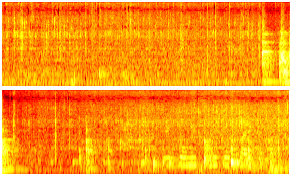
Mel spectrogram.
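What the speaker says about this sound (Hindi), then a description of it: "और चिकन को फ्राई करेंगे।" Chicken frying in a pan for a restaurant-style Chinese biryani, a steady close sizzle with stirring scrapes and a brief louder clatter midway, no one speaking.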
